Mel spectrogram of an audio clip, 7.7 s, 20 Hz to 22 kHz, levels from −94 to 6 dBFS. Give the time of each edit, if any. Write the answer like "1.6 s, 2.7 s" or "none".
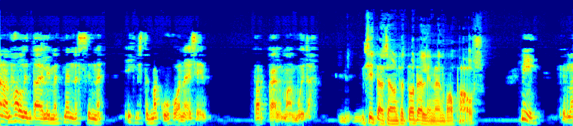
none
